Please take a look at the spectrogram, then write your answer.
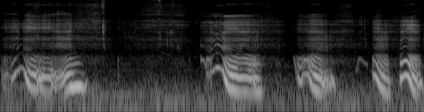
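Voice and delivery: muffled hums while eating; savoring food mid-chew; chewing with mouth closed. Real, not acted. Seen 0: Bite at -5; closed mouth chewing, pastry held, until 4.5.

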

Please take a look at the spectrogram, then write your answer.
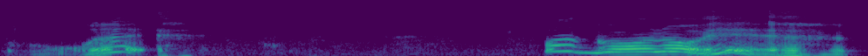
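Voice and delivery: high-pitched shocked disbelief; shocked what. Real, not acted. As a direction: squeal it out in disbelief. Surprised reaction on stream.

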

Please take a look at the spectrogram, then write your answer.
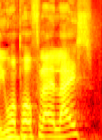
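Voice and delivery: imitating a heavy Chinese accent, r's turned to l's. Chinese restaurant worker takes the order, in a mock Chinese accent. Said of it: "his accent was straight out of a stereotype".

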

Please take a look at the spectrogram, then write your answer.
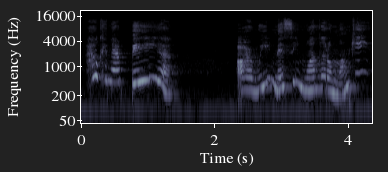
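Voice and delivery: high, anxious disbelief; a mom who can't believe her count; puzzled Mama. Acted. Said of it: "says Mama".

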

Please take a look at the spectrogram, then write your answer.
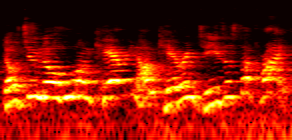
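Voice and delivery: preacher mocking parents demanding a room, indignant holler. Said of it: "didn't holler about".

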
